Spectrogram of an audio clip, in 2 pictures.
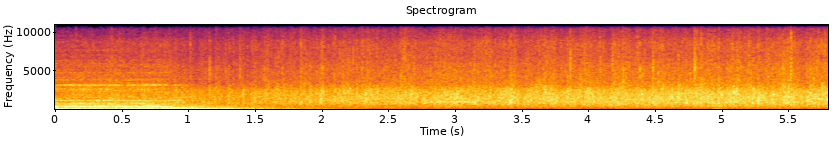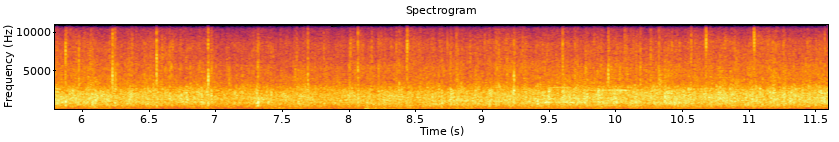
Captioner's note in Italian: Applauso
